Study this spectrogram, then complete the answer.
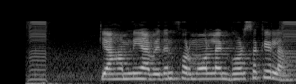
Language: Magahi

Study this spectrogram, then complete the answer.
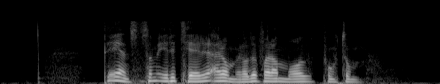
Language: Norwegian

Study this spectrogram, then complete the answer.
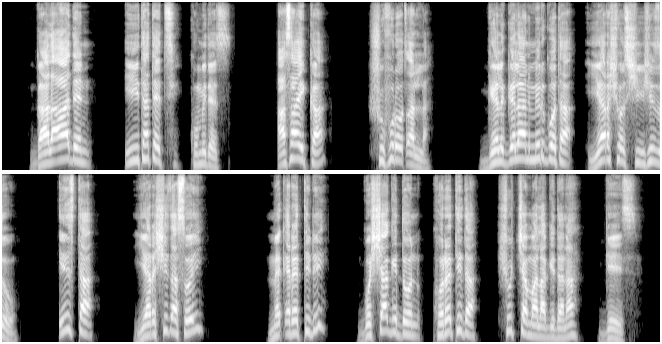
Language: Gamo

